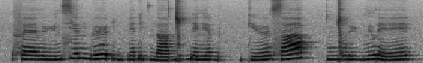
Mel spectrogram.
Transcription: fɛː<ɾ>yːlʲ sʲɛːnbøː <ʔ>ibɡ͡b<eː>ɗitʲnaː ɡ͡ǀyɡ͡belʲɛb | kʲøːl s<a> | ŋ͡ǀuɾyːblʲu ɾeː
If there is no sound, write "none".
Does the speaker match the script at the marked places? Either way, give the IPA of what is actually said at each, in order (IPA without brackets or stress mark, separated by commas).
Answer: l, ʔ, e, a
